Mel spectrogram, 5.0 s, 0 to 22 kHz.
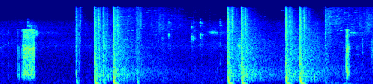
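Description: Gunfire in the military shooter Arma 3: a burst of sharp cracks and several separate shots in quick, irregular succession, loud and close against quieter background noise, with no talking.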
